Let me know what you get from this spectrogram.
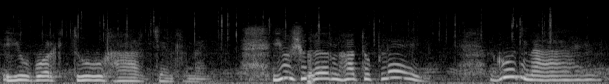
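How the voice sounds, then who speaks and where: Sly, swooping foreign scoundrel. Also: male voice, sits high, expressive, takes it slowly, warm tone. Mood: oily, enticing. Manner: wheedling, theatrical, ends demands with "no?". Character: sly, greedy underworld cafe proprietor, a charming male scoundrel. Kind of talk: old-time radio drama acting. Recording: noisy old radio recording.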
